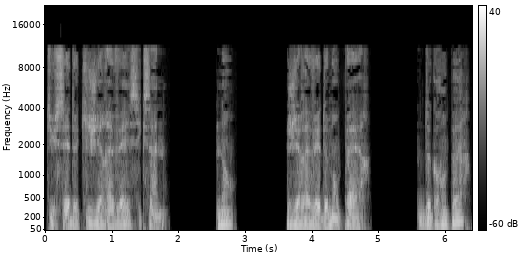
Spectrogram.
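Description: Man voicing stubborn father in his 60s, deep, husky, curt, dry. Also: takes it slowly, a bit bright, no room sound, full character voice. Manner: curt, low commands. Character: injured older father, stubborn and commanding.

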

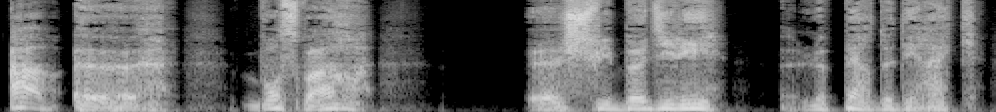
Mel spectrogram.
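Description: Man voicing gruff older granddad, deep husky, hesitant, dry close read. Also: normal speed, dry recording. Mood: awkward. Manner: hesitant, stumbling speech.

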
